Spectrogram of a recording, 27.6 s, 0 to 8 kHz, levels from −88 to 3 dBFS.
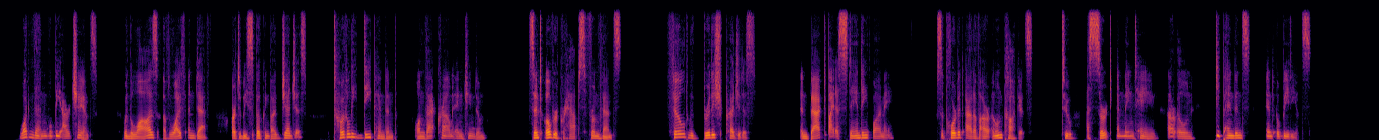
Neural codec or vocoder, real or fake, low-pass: codec, 16 kHz, 0.5 kbps, X-Codec, HuBERT features, trained on balanced general audio; fake; 7.2 kHz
